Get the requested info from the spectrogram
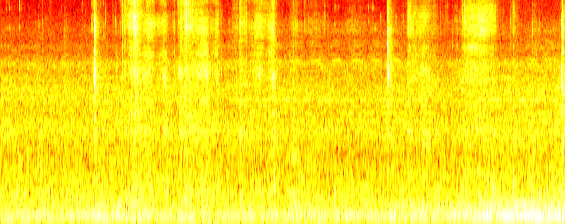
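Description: Close-up eating sounds: chewing dry-fried frog, with a few sharp crunching clicks. Near the end comes a short scrape as fingers work rice across a steel plate, all over a steady low hum.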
